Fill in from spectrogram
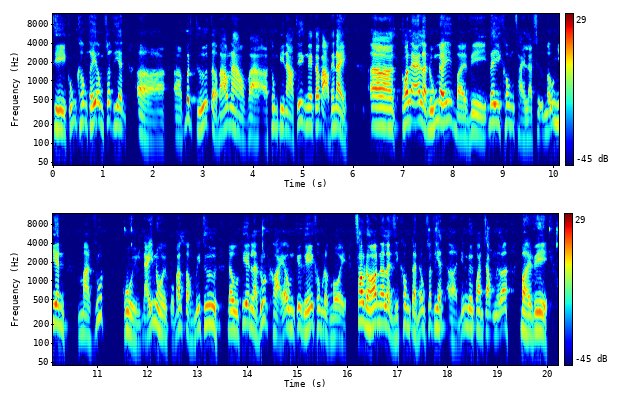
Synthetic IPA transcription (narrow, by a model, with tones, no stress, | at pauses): t̪ʰi˨˩kʊ̰˧˥ŋ͡mxə˧wŋ͡mt̪ʰə˨˦jʔə˧wŋ͡mswə˦˥t̚hḭ˧˨ən | ʔəː˧˩˨ | ɓə˦˥t̚kɨ˨˦t̪əː˧˩ɓaː˨˦wnaː˨˩wvaː˨˩ʔəː˧˩t̪ʰə˧wŋ͡mt̪i˧nːaː˨˩wt̪ʰi˨˦ŋa˧jt̪aː˧ɓaː˧˩wt̪ʰe˨˦na˨˩j | ʔəː˨˩kɔ˨˦lɛ̰˧˥laː˨˩ɗʊ˨˦ŋ͡mɗə˨˦jɓəː˧˩jvi˨˩ɗə˧jxə˧wŋ͡mfaː˧˩jlaː˨˩sɨ̰˧˨ŋə̰˧˥wɲi˧ən | maː˨˩zu˦˥t̚ | ku˧˩jɗa˨˦jno˨˩jku˧˩əɓaː˦˥k̚t̪ə˧˩ŋmḭ˨˧˦t̪ʰɨ˧ɗə˨˩wt̪i˧ənlaː˨˩zu˦˥t̚xɔ˧˩jʔə˧wŋ͡mkaː˨˦jɣe˨˦xə˧wŋ͡mɗɨ˨˩ək̚ŋo˨˩j | sa˧wɗɔ˨˦nɨ̰˧˥laː˨˩zi˨˩xə˧wŋ͡mkə˨˩nʔə˧wŋ͡mswə˦˥t̚hḭ˧˨ənʔəː˧˩ɲɨ̰˧˥ŋnəː˧jkwaː˧nt͡ɕɔ̰˧˨wŋ͡mnɨ̰˧˥ə | ɓəː˧˩jvi˨˩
